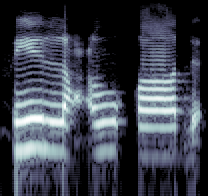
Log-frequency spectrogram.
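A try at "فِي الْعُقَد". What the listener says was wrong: pendek ya, fil uqad, nggak panjang.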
